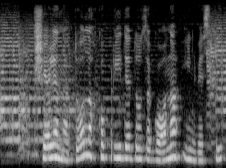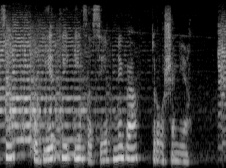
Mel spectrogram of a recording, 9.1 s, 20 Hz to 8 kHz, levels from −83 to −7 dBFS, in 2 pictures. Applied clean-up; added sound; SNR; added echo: none; Guitar; 6 dB; none.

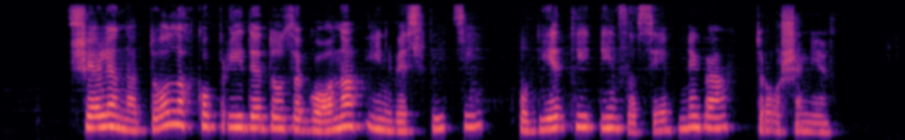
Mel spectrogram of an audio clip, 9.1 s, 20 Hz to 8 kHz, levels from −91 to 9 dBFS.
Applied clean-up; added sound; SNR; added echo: neural mask model DeepFilterNet 3.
